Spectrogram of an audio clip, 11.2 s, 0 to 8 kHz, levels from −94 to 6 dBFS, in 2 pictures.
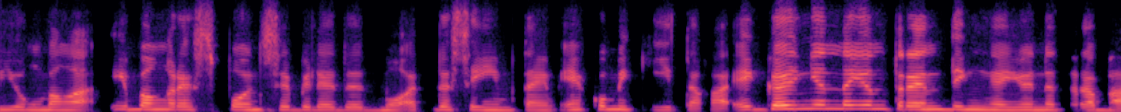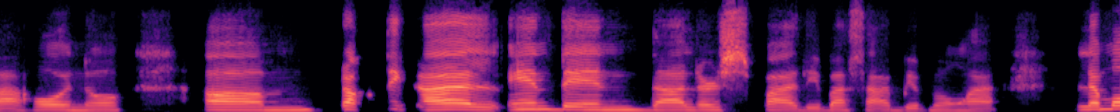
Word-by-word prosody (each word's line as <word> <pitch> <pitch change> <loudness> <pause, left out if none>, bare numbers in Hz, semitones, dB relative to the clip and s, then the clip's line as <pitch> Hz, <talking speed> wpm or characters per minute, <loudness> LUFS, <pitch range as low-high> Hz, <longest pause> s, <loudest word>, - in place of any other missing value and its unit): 'yong 205 -1 -7
mga 195 -2 -1
ibang 225 0 -1
responsibilidad 200 -3 -4
mo 180 - -4
at - - -11
the 210 - -4
same 195 -3 -5
time, 180 -1 -4
eh, 210 +2 -3
kumikita 205 -6 -7
ka. 175 - -7
Eh, 225 - +1
ganiyan 270 +5 +3
na 275 - +3
'yong 270 0 -2
trending 225 -2 +2
ngayon 195 0 -1
na - - -3
trabaho, 185 0 -2
'no, 175 0 -6 0.4
um 195 -1 +3
praktikal 225 -3 +6
and 230 0 +3
then 205 -2 +2
dollars 185 +1 +2
pa, 180 -3 0
'di 175 - -10
ba, 175 0 -2
sabi 170 0 -7
mo 165 -1 -10
nga. 155 - -4 0.5
Alam 230 0 +4
200 Hz, 175 wpm, -24 LUFS, 185-220 Hz, 0.5 s, praktikal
